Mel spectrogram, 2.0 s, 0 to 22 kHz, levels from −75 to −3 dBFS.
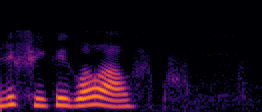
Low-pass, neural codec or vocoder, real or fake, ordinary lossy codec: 7.2 kHz; none; real; none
